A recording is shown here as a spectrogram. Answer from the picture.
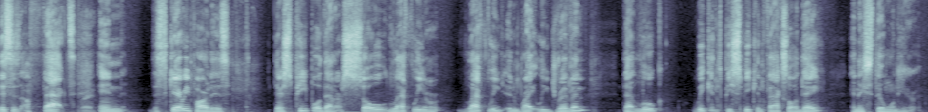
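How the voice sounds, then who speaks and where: His voice dark, mellow and somewhat breathy, a man speaks at a moderate pace with ordinary pitch variation. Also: medium pitch for a man. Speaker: bodybuilder and public speaker. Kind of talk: casual chat. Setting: studio.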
